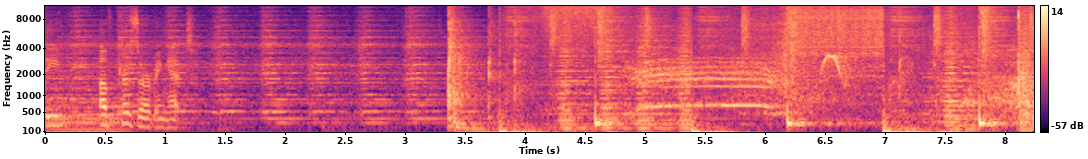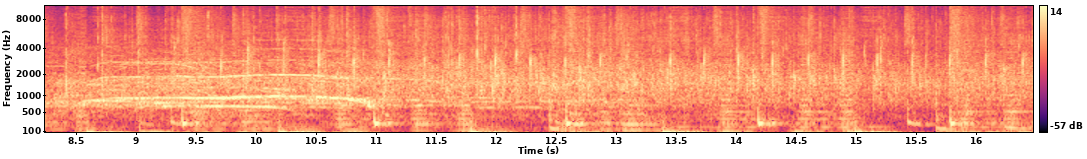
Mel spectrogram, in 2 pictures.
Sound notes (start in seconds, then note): 7.0 crowd cheering and applauding; 12.2 upbeat music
